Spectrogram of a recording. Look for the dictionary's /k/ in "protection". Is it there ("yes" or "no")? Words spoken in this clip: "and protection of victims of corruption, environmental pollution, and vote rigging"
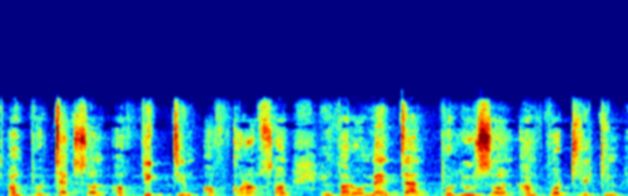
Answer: yes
